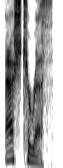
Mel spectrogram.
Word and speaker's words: Ashtoreth: But in Hebrew, they deliberately misspelled that name to be pronounced Ashtoreth. And they use the vowels of the Hebrew word in there, which equate to shame, which I think is really interesting.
